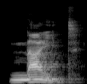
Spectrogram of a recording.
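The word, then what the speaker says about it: night: को नहीं पढ़ेंगे तो ये हो जाएगा नो नाइट इसमें जी और एच कलेक्टिवली गायब है जी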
